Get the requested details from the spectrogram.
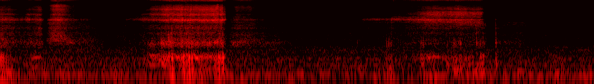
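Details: Sleeping female English Bulldog making rough, snorting breath sounds on each breath: snoring.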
